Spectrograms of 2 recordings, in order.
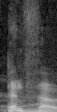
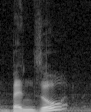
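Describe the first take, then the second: First: The middle consonant is a lisped th sound. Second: The middle consonant is a buzzing z sound. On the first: The speaker calls it wrong. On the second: The speaker calls it right.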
